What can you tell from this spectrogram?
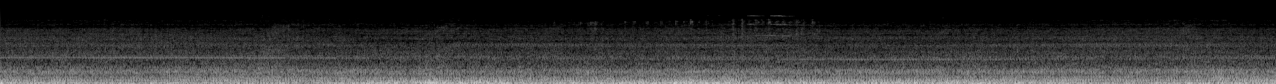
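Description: A motorcycle riding at a steady cruise: engine and road noise, with wind on the microphone, holding an even level throughout.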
